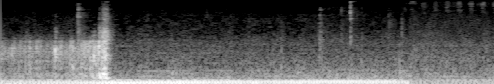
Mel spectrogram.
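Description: An off-road vehicle climbs over a rock slab on a Colorado mountain pass trail toward Engineers Pass. A steady, loud, low engine rumble with a brief rattle is heard up close, cutting off abruptly near the end.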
